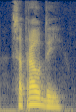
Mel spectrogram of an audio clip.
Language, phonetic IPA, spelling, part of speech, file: Belarusian, [saprau̯ˈdɨ], сапраўды, adverb, Be-сапраўды.ogg
- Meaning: 1. exactly 2. actually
